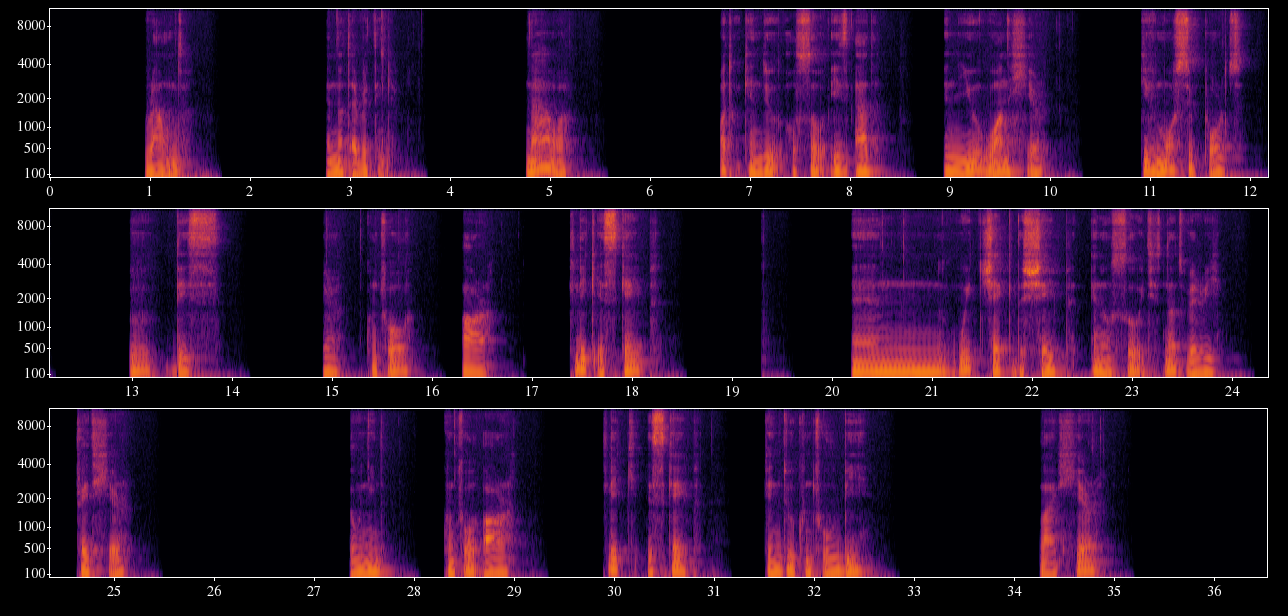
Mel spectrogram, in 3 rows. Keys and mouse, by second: 2.1 click, 3.4 KP_7, 4.9 Tab, 5.9 Tab, 9.7 Tab, 10.2 Tab, 10.6 Tab, 11.7 Tab, 15.3 ctrl+r, 20.6 Tab, 25.6 Tab, 28.5 ctrl+r, 31.6 ctrl+b, 34.7 Tab.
